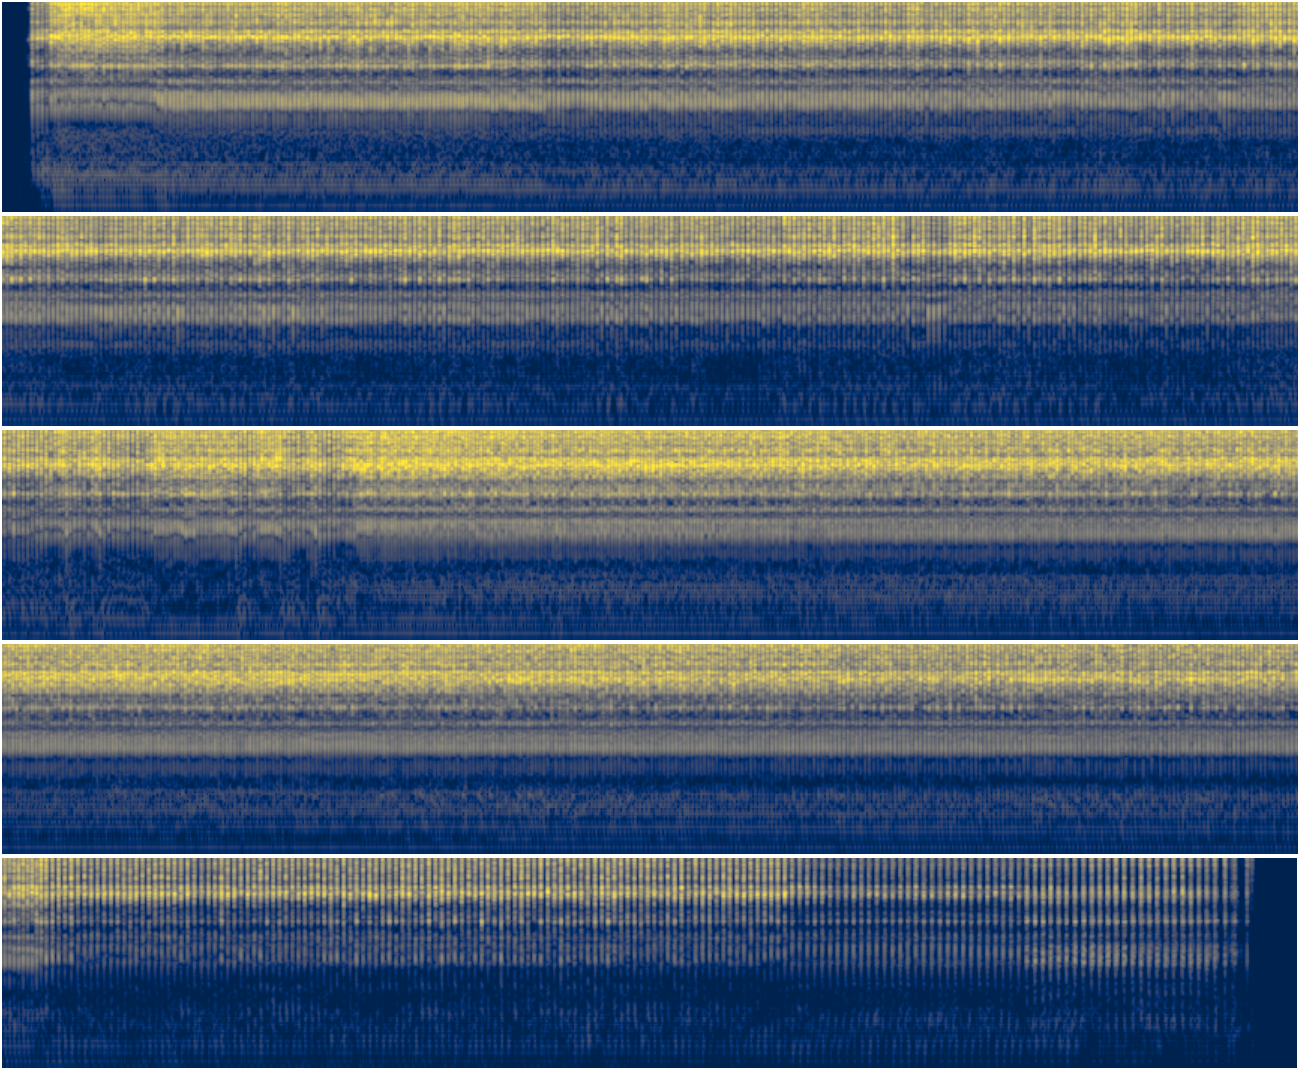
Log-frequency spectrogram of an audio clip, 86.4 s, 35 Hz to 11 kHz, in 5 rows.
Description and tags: Drilling Fast
Over 1 minute of a fast drilling sound. Made from some sort of clockwork touching the mic and running really fast. Can also sound a bit like a machine gun or another weapon :)
weapon, sci-fi, mechanical, gun, Drilling, tick, mechanism, continuous, machine, pendulum, machine-gun, time, ticking, clockwork, fast, clock, long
